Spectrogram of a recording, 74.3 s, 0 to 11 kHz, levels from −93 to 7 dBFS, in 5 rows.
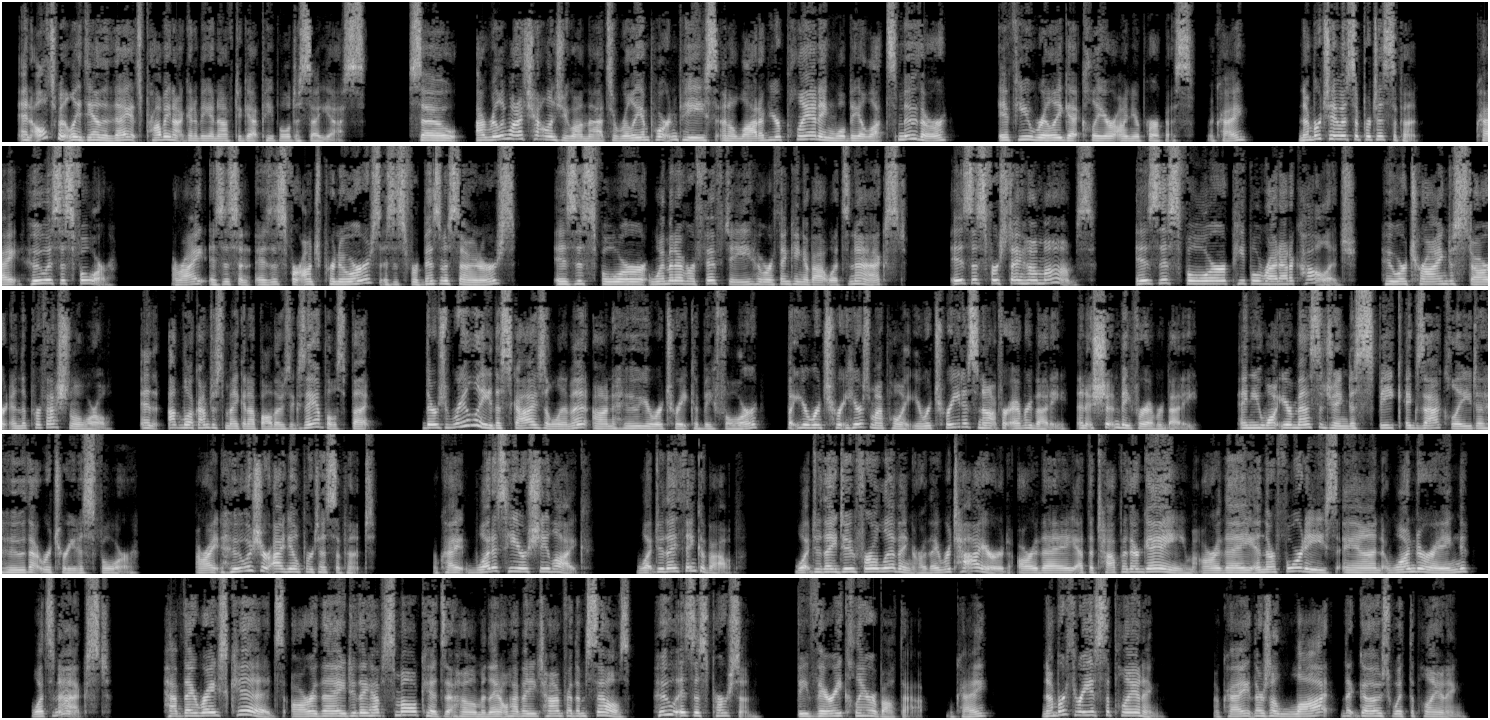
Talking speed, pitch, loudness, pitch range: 210 wpm, 195 Hz, -16 LUFS, 170-230 Hz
